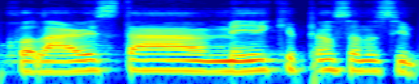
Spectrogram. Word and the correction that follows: Corlys: É, é amigo, que eu falei, eu falei falei errado, o nome dele é Corlys Velaryon. Corlys.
